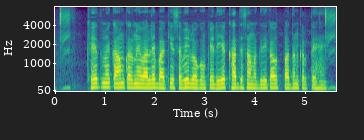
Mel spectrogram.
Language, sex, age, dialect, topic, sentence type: Hindi, male, 25-30, Kanauji Braj Bhasha, agriculture, statement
